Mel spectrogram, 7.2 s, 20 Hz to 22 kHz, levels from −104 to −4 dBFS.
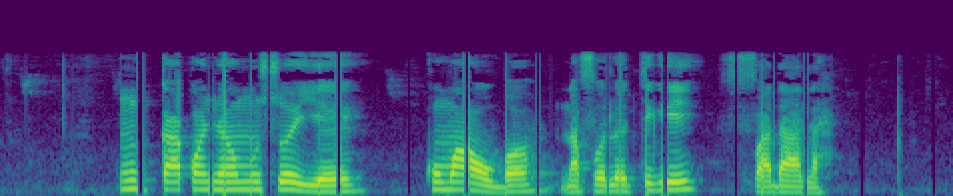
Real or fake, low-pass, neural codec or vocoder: real; 7.2 kHz; none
